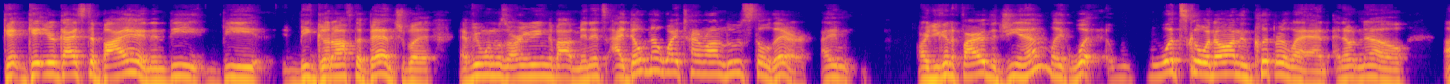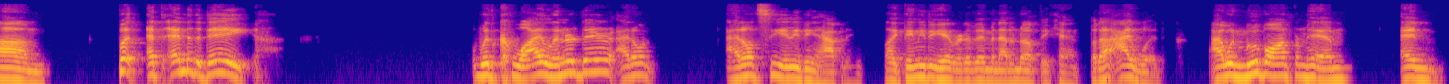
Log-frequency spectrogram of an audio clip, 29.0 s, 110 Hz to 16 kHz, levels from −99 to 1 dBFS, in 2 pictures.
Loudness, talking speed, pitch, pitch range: -18 LUFS, 190 wpm, 165 Hz, 140-190 Hz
